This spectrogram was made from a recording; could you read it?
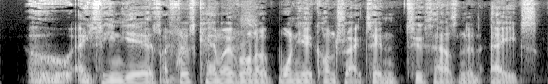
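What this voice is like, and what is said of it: British English accent. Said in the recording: “you haven't got the accent yet. You can still pass yourself off as British.”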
